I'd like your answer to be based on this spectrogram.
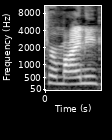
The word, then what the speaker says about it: Hermione: And actually, I had an argument with my dad too, because he read the books and he knew it was Hermione because there's some old actress like in old movies in the 50s and 60s whose name is Hermione.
